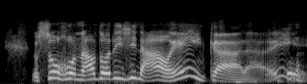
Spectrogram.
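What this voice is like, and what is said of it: Put-on musical Brazilian Portuguese accent. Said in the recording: “in a Brazilian accent ... they're always so much more musical than the Portuguese ... they sound more musical the second time around ... I was trying harder.”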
